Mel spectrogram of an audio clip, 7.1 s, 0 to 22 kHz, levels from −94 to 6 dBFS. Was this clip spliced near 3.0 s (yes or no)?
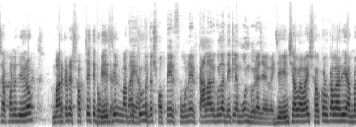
yes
